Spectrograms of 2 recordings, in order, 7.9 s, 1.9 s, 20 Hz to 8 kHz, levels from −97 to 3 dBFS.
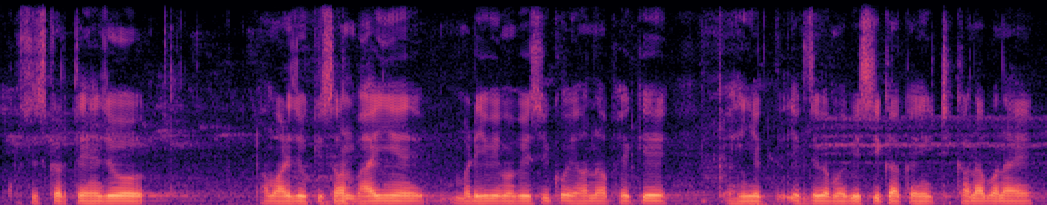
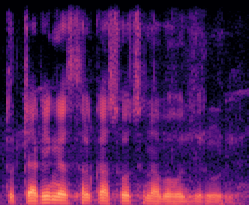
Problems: none marked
